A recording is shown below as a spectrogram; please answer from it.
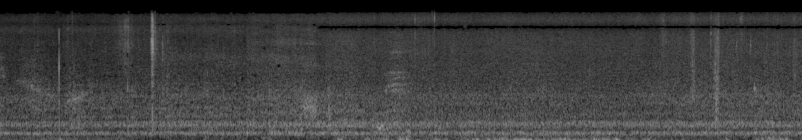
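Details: Honey bees swarm around a village hive in Nepal during a honey harvest, the beekeeper saying they know her; a dense, continuous drone with layered tonal bands, occasional clicks and knocks from handling.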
